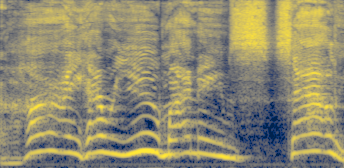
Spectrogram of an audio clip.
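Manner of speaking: obviously fake female voice, very high and slow. Describing how male narrators voice women, in a fake female voice. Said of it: "a male narrator having to do a female voice".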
